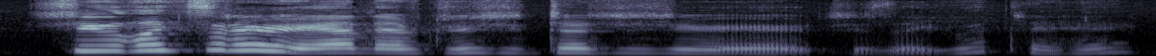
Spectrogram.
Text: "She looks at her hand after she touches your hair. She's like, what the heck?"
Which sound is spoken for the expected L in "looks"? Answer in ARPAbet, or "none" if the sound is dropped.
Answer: L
